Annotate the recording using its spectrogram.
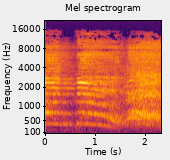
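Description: A man's voice shouting a long chant call through a microphone, the pitch falling away at the end, answered near the end by a crowd of players and fans shouting back together.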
